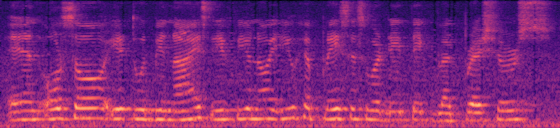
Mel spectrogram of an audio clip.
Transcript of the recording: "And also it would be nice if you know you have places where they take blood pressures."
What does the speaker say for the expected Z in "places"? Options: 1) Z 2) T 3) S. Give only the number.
3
